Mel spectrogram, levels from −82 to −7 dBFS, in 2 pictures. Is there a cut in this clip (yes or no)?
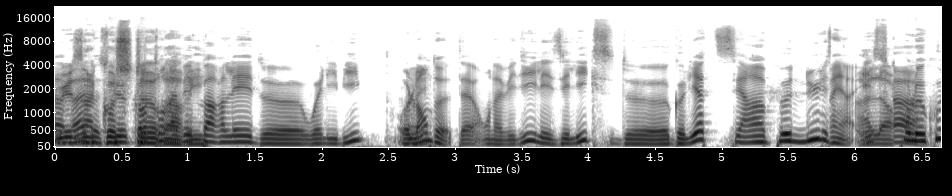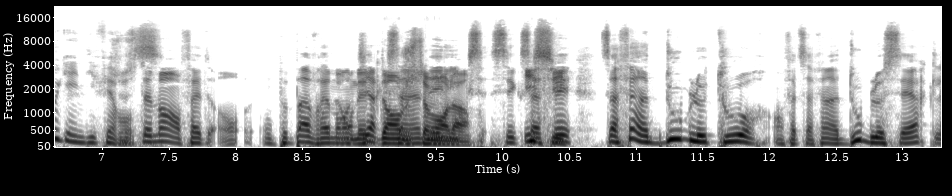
yes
